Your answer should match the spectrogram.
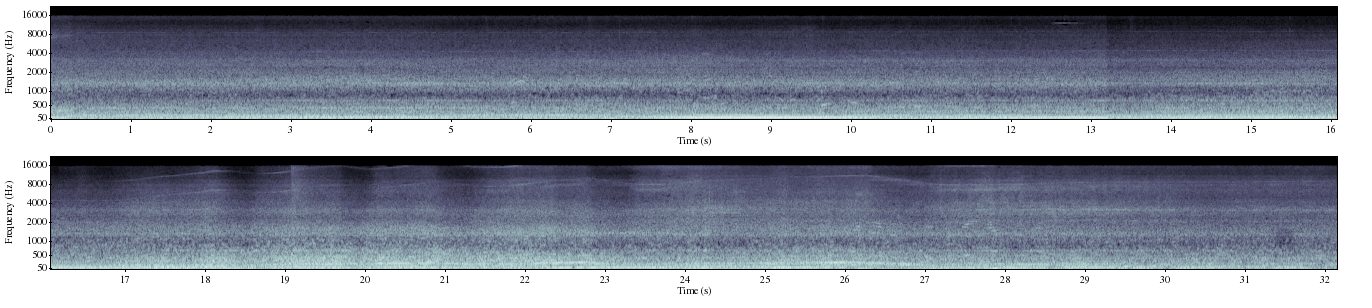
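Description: Street traffic: a heavy engine's steady low rumble through the first half, loudest about a third of the way in. In the second half it thins and the voices of people talking on the sidewalk come up.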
